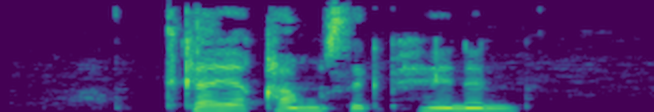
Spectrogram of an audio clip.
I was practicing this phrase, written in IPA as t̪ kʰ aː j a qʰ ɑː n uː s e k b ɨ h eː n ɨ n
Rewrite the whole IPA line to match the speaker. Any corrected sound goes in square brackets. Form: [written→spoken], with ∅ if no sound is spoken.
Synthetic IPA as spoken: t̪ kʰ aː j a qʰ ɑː [n→m] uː s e k b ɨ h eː n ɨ n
